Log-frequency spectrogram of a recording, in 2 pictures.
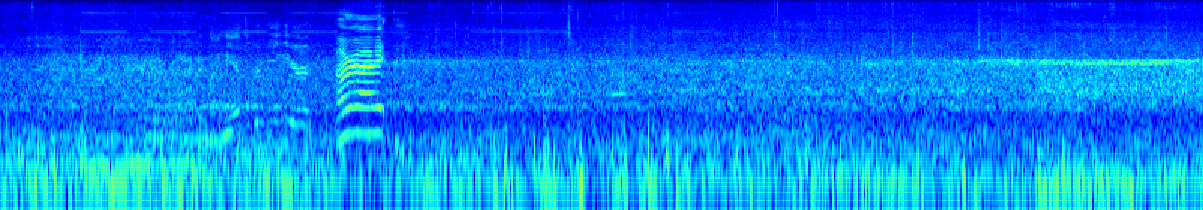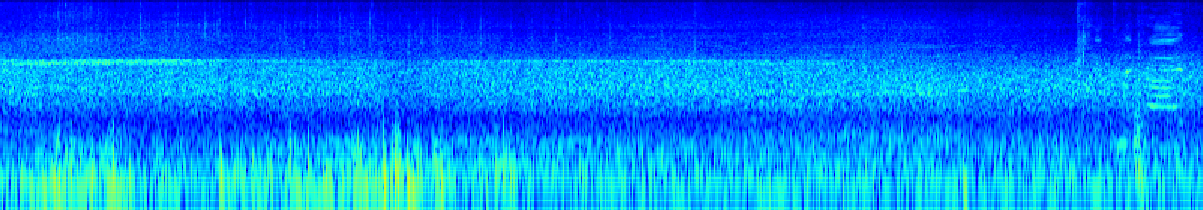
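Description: Uneven low rumble of wind on the microphone outdoors, swelling in gusts around the middle, with a slow-moving car faintly under it.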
